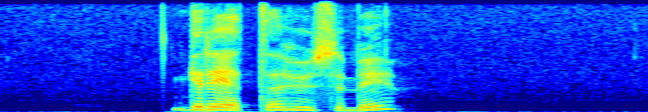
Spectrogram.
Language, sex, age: Norwegian, female, 31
